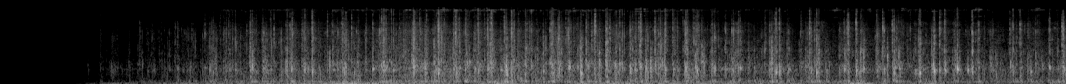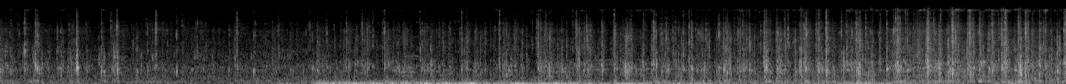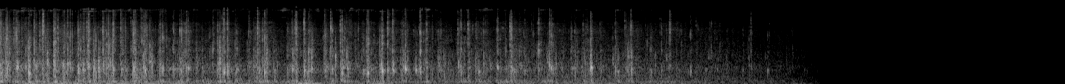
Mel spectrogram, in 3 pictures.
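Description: Hooves of many horses of a mounted guard walking together on a paved road, a dense, continuous clip-clop. It fades in about a second in and fades out just before the end, with a low rumble joining about halfway.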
